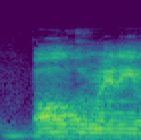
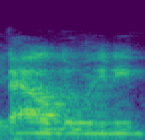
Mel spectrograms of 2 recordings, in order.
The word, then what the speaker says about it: Balduini: Some people say Balduini. My mom would say Balduini, but that's I have more the same traditional thing. Italian pronunciation.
